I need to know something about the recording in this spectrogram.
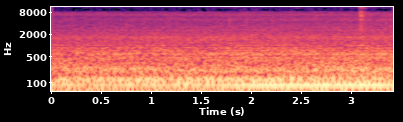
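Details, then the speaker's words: Toyota Tacoma at 30 mph with OEM roof rack deployed, rear window then driver's window open, heard in cab: steady low road rumble, no whistle or buffeting from the rack; normal, no wind noise. "don't really hear anything and then one more shot with the driver's side window down not really getting anything at all"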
